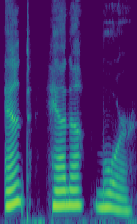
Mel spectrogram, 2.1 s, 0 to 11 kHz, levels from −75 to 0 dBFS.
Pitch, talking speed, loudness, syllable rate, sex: 175 Hz, 85 wpm, -19 LUFS, 3.3 syllables/s, female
